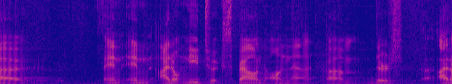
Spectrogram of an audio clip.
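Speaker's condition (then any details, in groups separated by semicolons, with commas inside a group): No condition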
